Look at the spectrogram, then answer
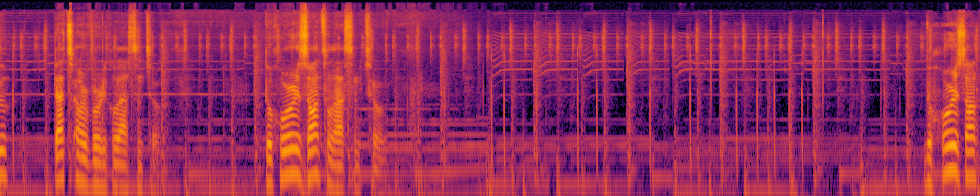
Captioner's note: furious writing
